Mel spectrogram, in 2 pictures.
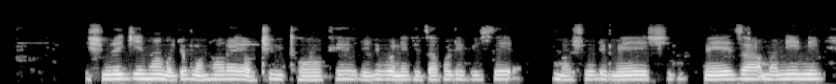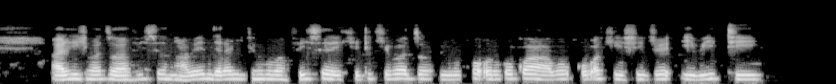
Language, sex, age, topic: Rundi, female, 25-35, education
